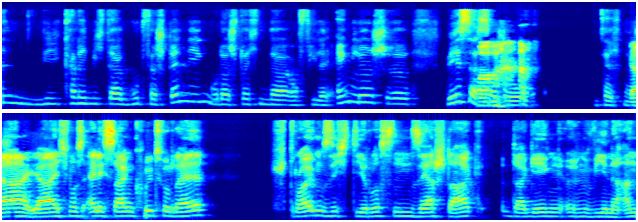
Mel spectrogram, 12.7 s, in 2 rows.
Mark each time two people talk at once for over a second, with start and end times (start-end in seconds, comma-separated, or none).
none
